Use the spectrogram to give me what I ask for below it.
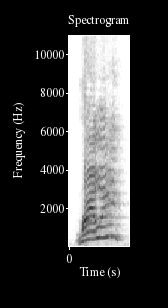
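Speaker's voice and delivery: very high, loud squawk of disbelief; hammed-up disbelieving question; incredulous. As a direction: shoot the voice right up in outrage. Incredulous reaction to the film.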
